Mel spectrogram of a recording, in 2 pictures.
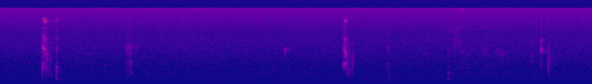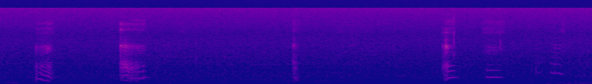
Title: Baby hiccups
